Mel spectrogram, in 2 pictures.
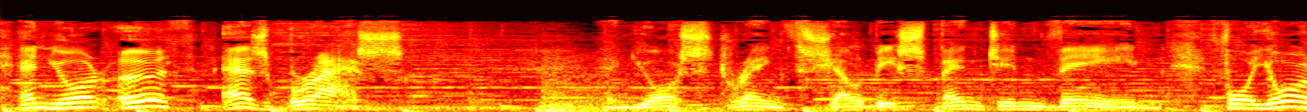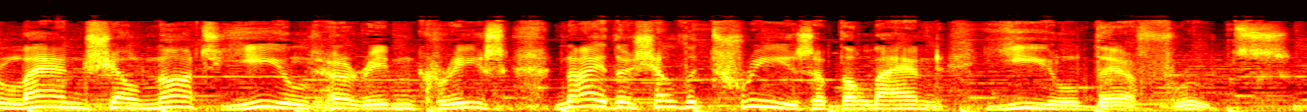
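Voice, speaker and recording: A man giving a dramatized Bible reading in a solemn, measured, declamatory manner. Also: a little high. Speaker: scripture narrator. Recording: music under the voice. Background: prominent music.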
